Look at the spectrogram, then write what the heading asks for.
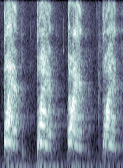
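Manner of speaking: loud, high mock hits; punch sound effects. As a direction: smack out each punch. Imitating punches in fight.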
